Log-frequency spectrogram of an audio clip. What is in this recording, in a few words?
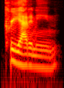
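"creatinine", British English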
